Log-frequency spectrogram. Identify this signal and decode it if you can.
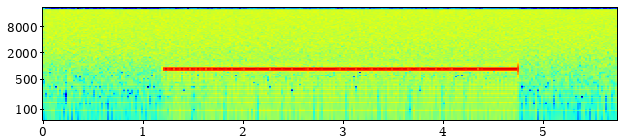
PSK31 (31.25 baud), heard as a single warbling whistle, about 860 Hz.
